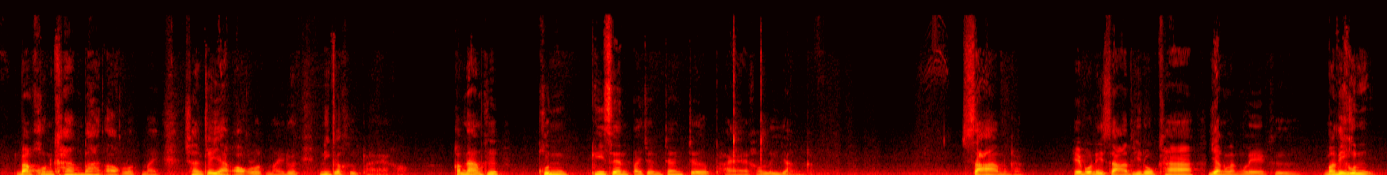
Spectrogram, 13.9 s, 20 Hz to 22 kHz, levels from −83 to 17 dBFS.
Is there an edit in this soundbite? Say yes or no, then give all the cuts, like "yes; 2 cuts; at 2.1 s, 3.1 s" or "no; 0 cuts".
yes; 1 cut; at 12.0 s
